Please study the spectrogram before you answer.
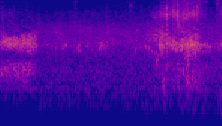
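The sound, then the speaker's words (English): Rain falls on a rainy morning in the Florida Keys as a soft, steady hiss that dips briefly, then swells louder toward the end. “There we got the rain.”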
